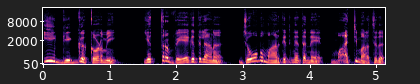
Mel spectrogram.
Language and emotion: Malayalam, surprised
